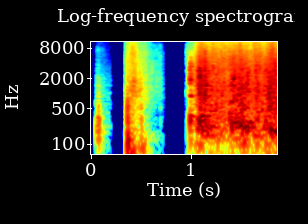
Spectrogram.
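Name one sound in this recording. Water splashes as it pours out.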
